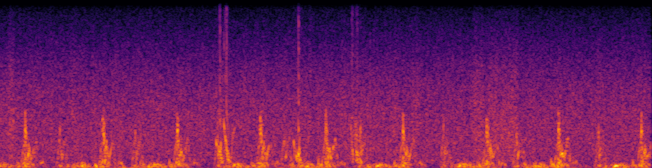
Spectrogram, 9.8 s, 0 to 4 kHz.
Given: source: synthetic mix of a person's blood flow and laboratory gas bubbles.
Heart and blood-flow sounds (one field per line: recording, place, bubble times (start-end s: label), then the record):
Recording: Doppler ultrasound of blood flow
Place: precordium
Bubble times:
3.24-3.56 s: bubbles
4.37-4.76 s: bubbles
5.27-5.49 s: bubbles
From the record:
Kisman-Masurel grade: 123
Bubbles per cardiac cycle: 1 to 2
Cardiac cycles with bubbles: 10 to 50%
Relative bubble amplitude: loud (0.450 to 0.775)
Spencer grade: 2 (many but less than half of the cardiac periods contain bubble signals, singularly or in groups)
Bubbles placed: anywhere in the cardiac cycle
